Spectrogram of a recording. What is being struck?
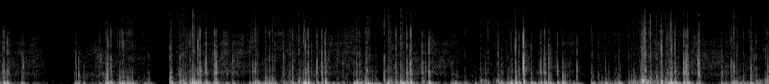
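Clear plastic pouch.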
